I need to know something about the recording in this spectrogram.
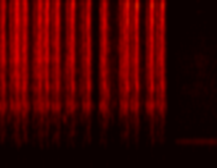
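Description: Typewriter key-strike sound effect: a rapid run of clacks, about seven a second, that stops suddenly near the end.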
